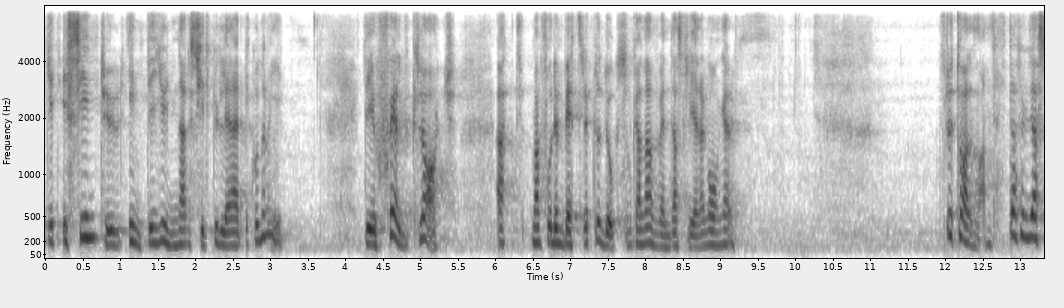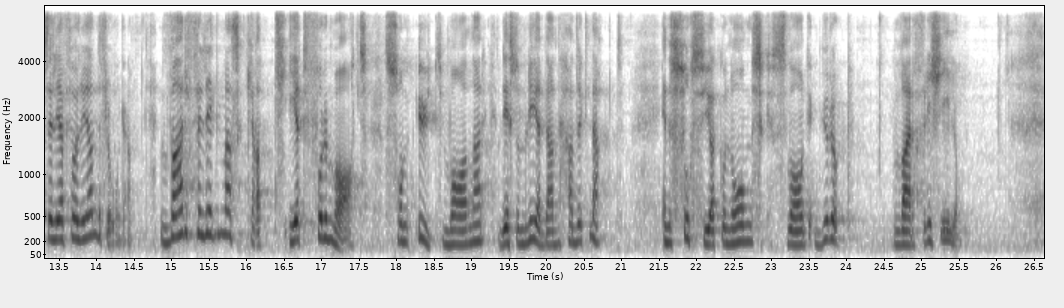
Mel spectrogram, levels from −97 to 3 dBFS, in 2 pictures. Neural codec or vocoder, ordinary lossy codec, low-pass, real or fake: codec, 24 kHz, 6 kbps, HILCodec; none; 7.2 kHz; fake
